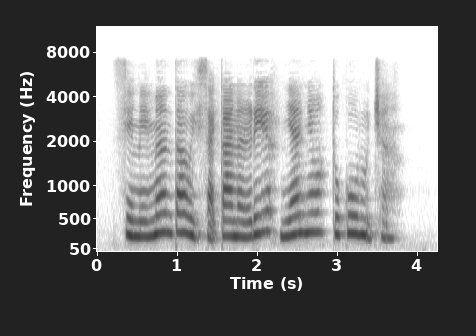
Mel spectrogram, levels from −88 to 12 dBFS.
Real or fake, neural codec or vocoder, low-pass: fake; codec, 16 kHz, 0.5 kbps, FunCodec, trained on Chinese and English, 25 frames a second; 7.2 kHz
